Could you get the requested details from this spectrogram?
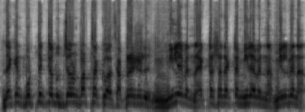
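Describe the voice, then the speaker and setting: A man teaching Quran letter pronunciation, slowly drilling each letter sound one at a time. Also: sits high. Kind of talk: recited pronunciation lesson.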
